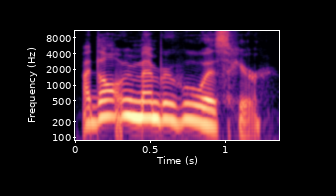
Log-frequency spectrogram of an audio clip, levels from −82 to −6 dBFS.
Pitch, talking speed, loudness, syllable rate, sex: 220 Hz, 265 wpm, -15 LUFS, 7.2 syllables/s, female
